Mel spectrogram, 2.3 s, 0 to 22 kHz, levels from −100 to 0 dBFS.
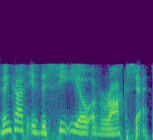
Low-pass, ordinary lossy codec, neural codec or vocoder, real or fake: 7.2 kHz; AAC, 16 kbps; codec, 16 kHz, 16 kbps, FunCodec, trained on LibriTTS, 50 frames a second; fake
